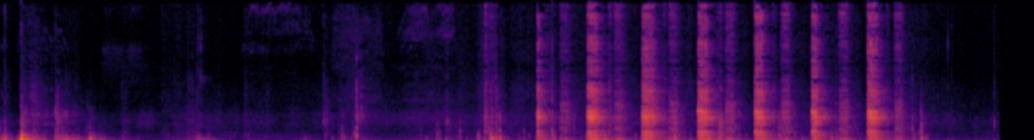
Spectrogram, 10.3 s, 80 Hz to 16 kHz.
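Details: BMW F34 rolling: sharp high squeaks almost twice a second from the rear axle; worn rear wheel bearing housing needing replacement, with spraying oil on it as a temporary fix.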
